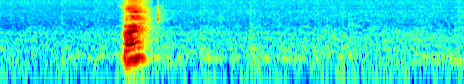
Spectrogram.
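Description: A man's single brief vocal sound, a short rising syllable a little over half a second in, between long pauses with no other sound.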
